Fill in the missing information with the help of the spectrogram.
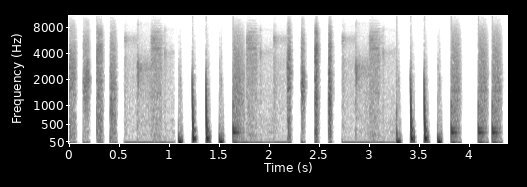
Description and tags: crunchy beat
Crunchy little beat, pretty dirty and distorted sounding.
